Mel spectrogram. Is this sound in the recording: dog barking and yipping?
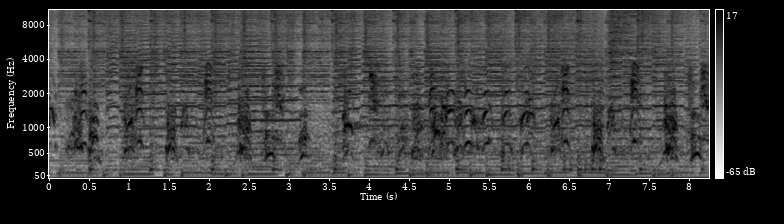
yes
